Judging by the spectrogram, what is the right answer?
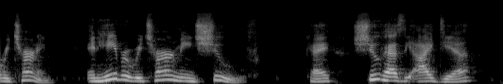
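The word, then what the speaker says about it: שוב: Okay, shuv has the idea, and kind of right up here is SHU, and it's usually a B, but I'm gonna put a V right here so we can pronunciate it.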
